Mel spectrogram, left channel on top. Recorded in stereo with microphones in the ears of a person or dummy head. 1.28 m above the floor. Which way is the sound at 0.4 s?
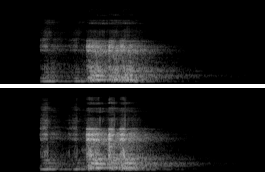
35° right (ahead or behind).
